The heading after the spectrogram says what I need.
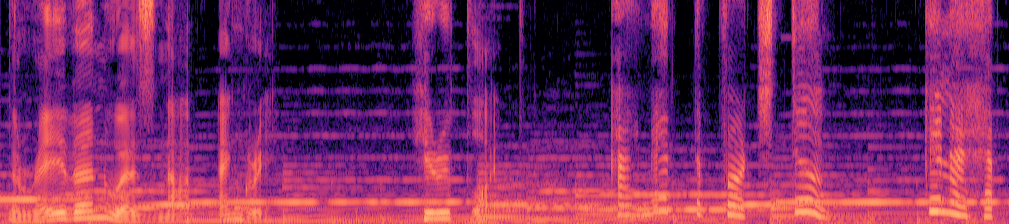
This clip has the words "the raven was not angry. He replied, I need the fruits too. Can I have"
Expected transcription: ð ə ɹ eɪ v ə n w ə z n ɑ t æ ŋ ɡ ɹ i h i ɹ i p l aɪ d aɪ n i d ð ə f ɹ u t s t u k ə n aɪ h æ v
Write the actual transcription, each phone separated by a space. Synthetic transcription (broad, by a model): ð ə ɹ eɪ v ə n w ə z n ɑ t æ ŋ ɡ ɹ i h i ɹ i p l aɪ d aɪ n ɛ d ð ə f ʌ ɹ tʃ t u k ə n aɪ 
